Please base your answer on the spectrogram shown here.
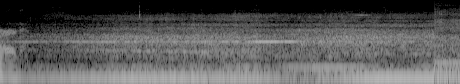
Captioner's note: tractor/mower sound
